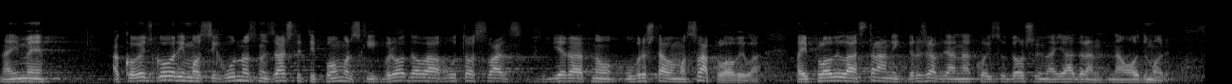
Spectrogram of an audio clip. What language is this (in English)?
Croatian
